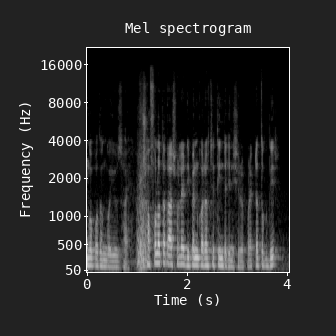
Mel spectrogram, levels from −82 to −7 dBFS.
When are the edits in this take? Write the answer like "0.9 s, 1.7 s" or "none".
1.1 s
